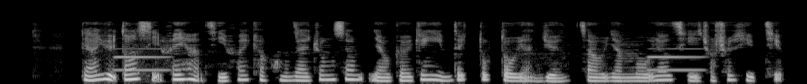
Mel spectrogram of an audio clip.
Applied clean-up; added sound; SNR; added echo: classical method Wiener filter.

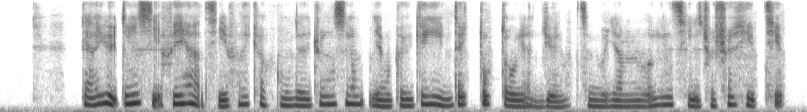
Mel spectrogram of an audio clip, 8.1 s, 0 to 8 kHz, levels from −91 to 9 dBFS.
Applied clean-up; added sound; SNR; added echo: neural diffusion model UNIVERSE++.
